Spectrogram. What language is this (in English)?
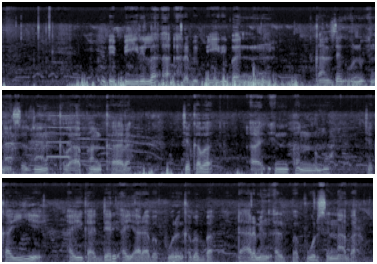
Southern Dagaare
